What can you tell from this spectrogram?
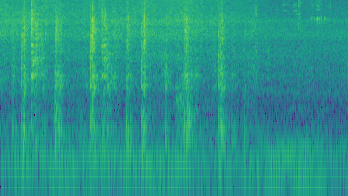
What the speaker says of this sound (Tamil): இதுவும் எண்ணெயில் பார்த்திங்கன்னா நல்லா வதங்கணும். ஒரு வாட்டி நல்லா மிக்ஸ் பண்ணி வதக்கிக்கலாம்.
